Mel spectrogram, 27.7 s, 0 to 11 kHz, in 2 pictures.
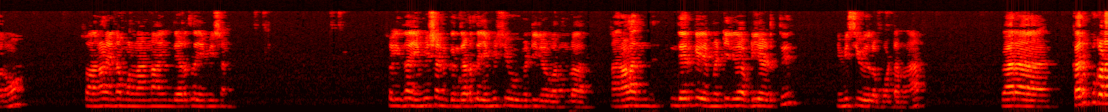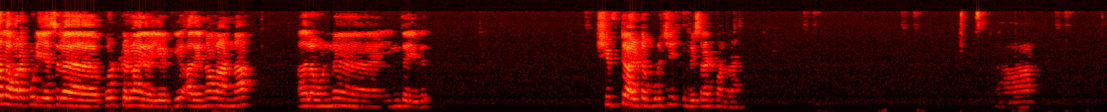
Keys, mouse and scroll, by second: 0.3 scroll up 3, 0.6 scroll down 3, 1.0-2.5 middle drag, 2.5-3.1 scroll up 5, 3.5 click, 3.7 Tab, 4.5 click, 4.6 scroll down 2, 5.0-5.5 scroll up 4, 5.9-6.7 scroll down 3, 9.9 g, 11.5 scroll down 1, 11.9 middle click, 12.7-13.5 scroll up 3, 13.5-14.7 middle drag, 16.2 middle click, 16.7-17.1 scroll up 1, 17.1 scroll down 1, 17.3 middle click, 18.1-18.6 scroll up 1, 18.6 shift+middle click, 19.3 scroll up 1, 21.5 alt+shift+click, 22.7 alt+shift+click, 24.2 alt+shift+click, 25.5 alt+shift+click, 26.2 ctrl+z, 27.3 alt+shift+click.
